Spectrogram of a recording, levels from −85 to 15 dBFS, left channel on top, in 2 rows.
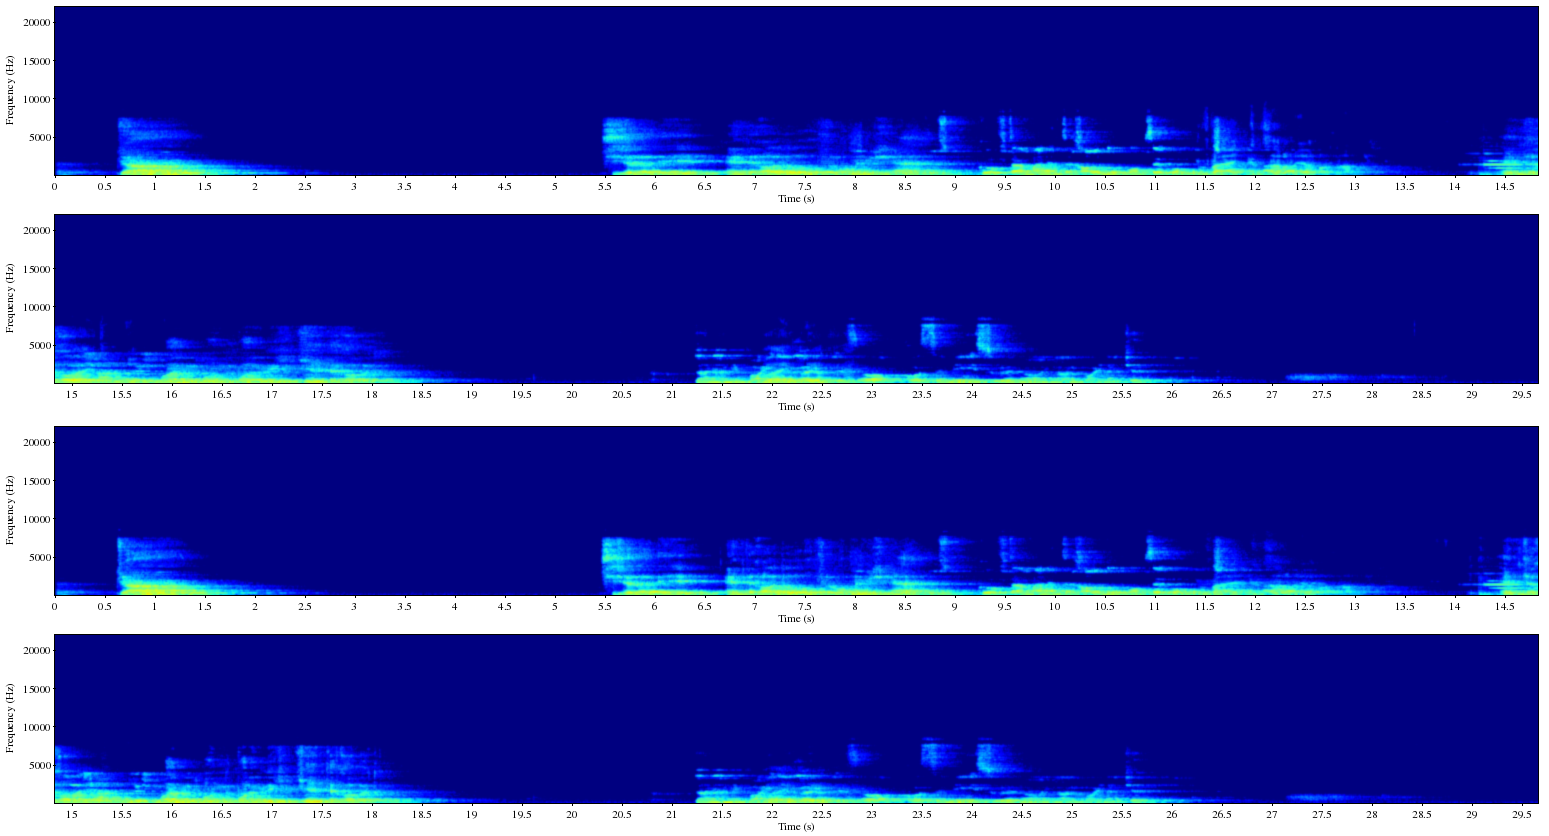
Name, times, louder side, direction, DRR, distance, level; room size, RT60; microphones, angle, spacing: voice 1, 0.6-1.3 5.5-8.7 14.4-18.3, right 1 dB, 80° right, -2 dB, 1.3 m, -28 dB
voice 2, 8.5-9.0 9.2-12.4 14.3-15.0 21.2-25.7, left 1 dB, 15° left, 3 dB, 0.5 m, -32 dB
voice 3, 11.4-13.1 14.8-15.8 21.9-22.5 27.2-27.6, left 3 dB, 85° left, 5 dB, 0.6 m, -36 dB
9.0 x 3.1 x 3.6 m, 1.5 s
head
